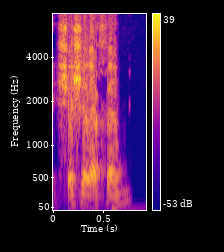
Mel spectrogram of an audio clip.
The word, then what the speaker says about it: Cherchez la Femme: I'm not sure if that's how what I called it before we played it, but that's how it's pronounced because I checked. I really don't know how to speak French, but it sounds much better. I might have probably said Cherchez.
